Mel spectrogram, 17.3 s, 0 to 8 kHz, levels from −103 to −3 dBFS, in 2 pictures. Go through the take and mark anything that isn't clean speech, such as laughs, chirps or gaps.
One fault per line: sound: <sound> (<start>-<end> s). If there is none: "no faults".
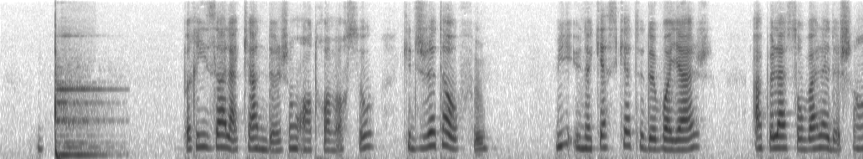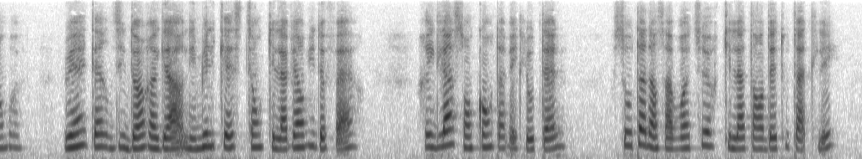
sound: thud (0.5-1.3 s)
